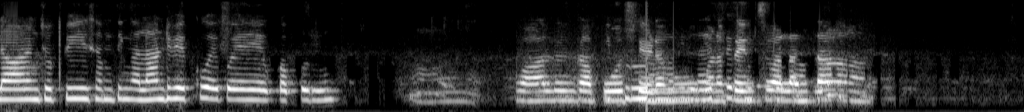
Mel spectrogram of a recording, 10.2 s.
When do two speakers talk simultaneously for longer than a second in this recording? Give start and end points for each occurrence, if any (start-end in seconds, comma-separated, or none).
6.1-8.2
